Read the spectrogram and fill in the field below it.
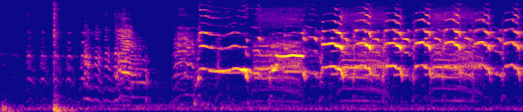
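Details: Gulls calling very loudly with strange sounds, starting with a thud, then a burst of rapid harsh chattering, followed by overlapping nasal, wailing yelps from several birds in fast succession.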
